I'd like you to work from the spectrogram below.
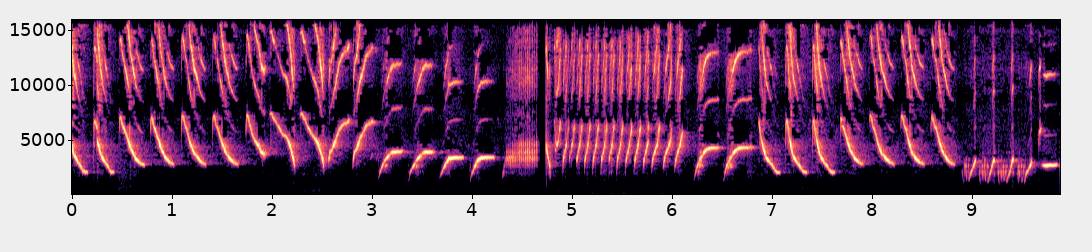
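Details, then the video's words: Singing canary whose song is used to excite other canaries into singing; fast run of high descending whistles, a dry rapid trill in the middle, then more sweeping notes ending in lower rolled tones, continuous and lively. "Esse som canário deixa outras nozes emocionadas e imediatamente gorjeia"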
